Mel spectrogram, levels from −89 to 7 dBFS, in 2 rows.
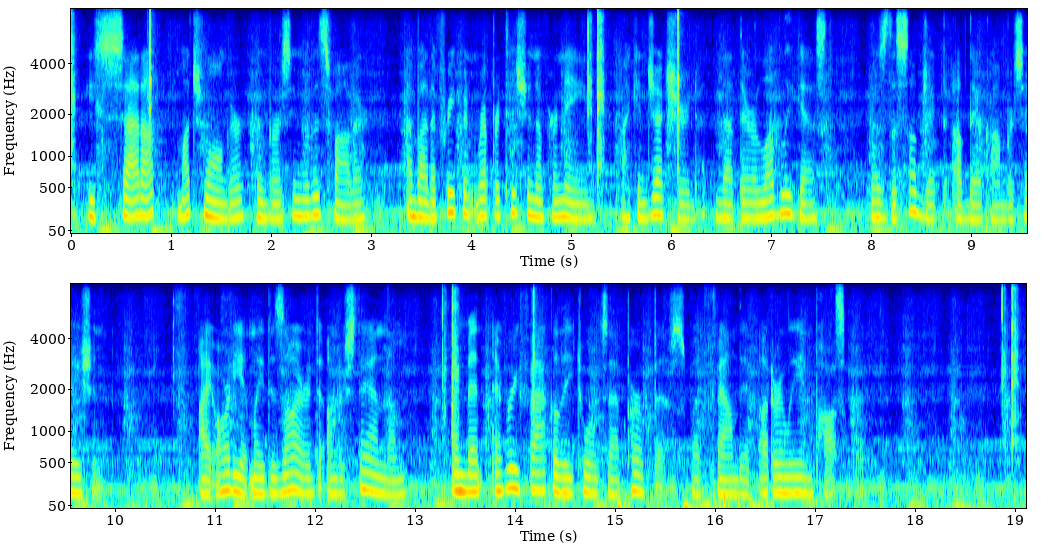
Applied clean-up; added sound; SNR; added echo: none; Camera + Engine; 8 dB; none.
